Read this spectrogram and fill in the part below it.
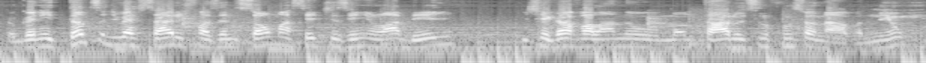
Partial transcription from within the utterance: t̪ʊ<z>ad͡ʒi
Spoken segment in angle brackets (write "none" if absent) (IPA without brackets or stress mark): z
